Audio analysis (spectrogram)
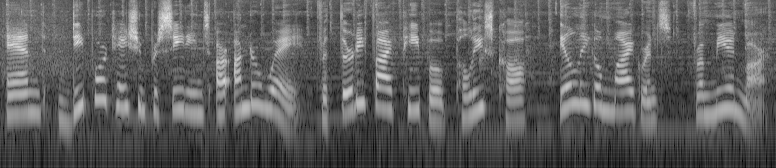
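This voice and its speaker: A woman's voice: on the high side, mellow. A woman reading scripted narration as the narrator of a documentary.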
